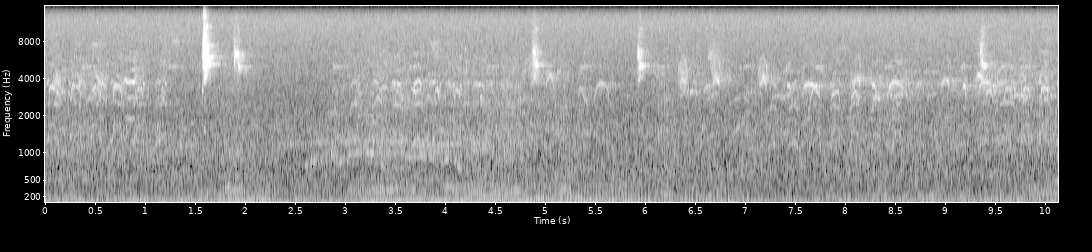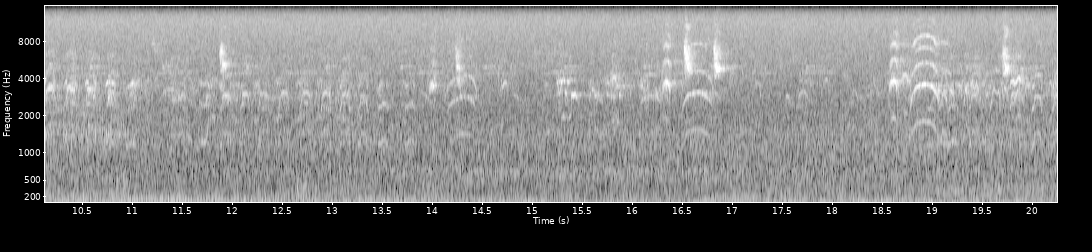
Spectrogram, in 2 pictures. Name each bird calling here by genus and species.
Psittacara finschi, Pitangus sulphuratus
